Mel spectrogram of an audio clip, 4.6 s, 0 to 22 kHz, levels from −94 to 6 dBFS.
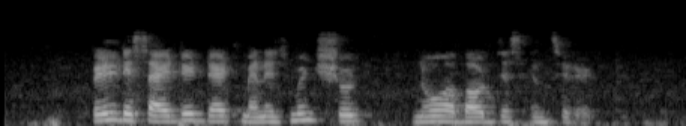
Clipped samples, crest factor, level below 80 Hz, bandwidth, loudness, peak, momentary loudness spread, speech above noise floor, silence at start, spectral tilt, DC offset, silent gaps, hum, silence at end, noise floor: under 0.1%; 18 dB; -60 dBFS; 7.6 kHz; -32 LUFS; -16 dBFS; 19 LU; 28 dB; 0.3 s; -5 dB/octave; under 0.1%; none; none; 0.15 s; -60 dBFS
